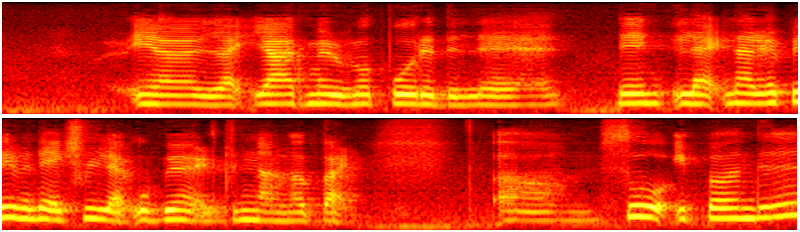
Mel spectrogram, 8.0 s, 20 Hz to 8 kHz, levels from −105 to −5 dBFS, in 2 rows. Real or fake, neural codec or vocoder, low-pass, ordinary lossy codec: fake; codec, 16 kHz, 0.8 kbps, ZipCodec; none; none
